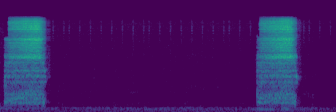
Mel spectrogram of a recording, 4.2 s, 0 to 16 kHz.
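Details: Two harsh, hissing begging rasps about three seconds apart from hungry barn owl owlets in a nest box, waiting at 6 pm for their mother to return.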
